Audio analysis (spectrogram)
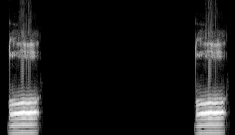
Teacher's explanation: Perhatikan gambar animasi berikut. Huruf to keluar dari ujung lidah yang bertemu dengan pangkal gigi seri atas.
